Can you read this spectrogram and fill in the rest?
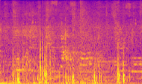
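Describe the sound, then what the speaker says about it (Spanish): Horses' hooves clop in a Witcher audiobook scene as riders burst out from behind oak trees, an uneven run of sharp beats close by, with a voice speaking over them. "un grito y un ruido de cascos despejó de súbito la somnolencia"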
